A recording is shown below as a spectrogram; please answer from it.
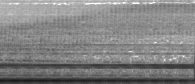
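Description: Background drone music of several steady ringing tones, the lower ones slowly fading while a higher tone grows stronger in the second half.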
